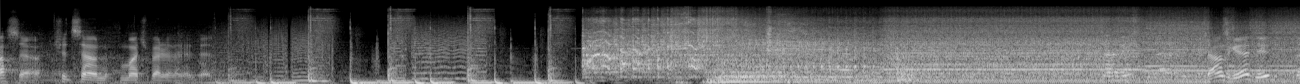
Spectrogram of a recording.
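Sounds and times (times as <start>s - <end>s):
music: 0.0s - 6.9s
car engine starting and idling: 5.8s - 13.0s.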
